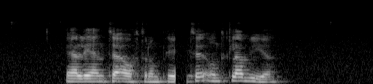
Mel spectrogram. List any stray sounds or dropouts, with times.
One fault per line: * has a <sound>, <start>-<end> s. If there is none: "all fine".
* has a dropout, 1.7-1.9 s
